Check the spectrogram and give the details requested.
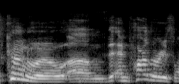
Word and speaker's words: Kunwu: on Kunwu stuff, and some people are pronouncing it Conwoo, but Huh? I'm pretty damn sure it's Kunwoo.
